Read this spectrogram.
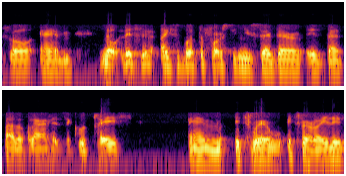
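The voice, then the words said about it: Voice sounds unwell, under the weather. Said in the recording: “Excuse my voice ... I'm under the weather a small bit.”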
